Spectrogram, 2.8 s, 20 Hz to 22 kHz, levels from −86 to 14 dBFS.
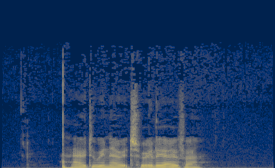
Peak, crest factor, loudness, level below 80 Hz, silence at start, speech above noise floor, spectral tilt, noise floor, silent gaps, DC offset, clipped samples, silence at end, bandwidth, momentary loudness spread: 0 dBFS; 14 dB; -14 LUFS; -20 dBFS; 0.65 s; 34 dB; -5.5 dB/octave; -46 dBFS; none; under 0.1%; under 0.1%; 0.7 s; 14.5 kHz; 9 LU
